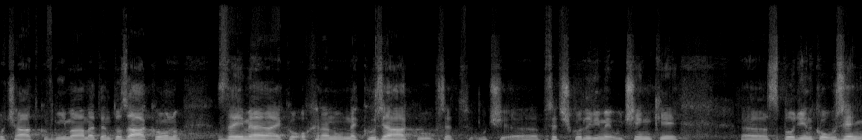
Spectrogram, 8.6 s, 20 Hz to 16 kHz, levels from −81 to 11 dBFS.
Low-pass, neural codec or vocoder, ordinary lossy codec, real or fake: 14.4 kHz; none; Opus, 16 kbps; real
